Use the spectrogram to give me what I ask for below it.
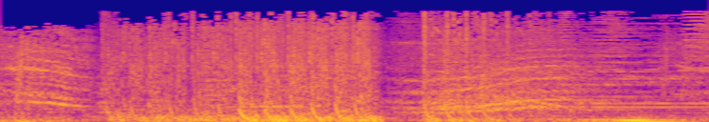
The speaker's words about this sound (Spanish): Finn dispara a los cazas.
